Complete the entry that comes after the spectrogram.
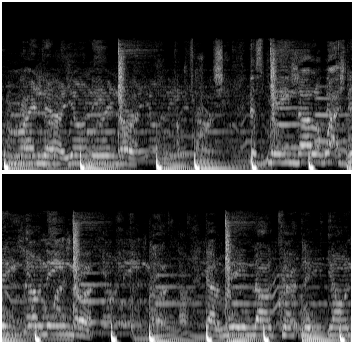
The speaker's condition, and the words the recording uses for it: None; typical speech.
